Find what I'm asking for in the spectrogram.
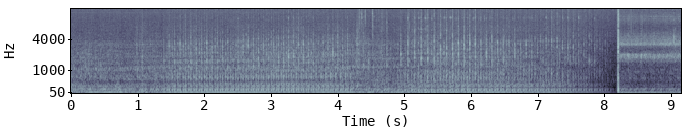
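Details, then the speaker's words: Motorcycle riding a larger practice oval: engine note falls under engine braking after a downshift to second with clutch slip, pulls up on throttle roll-on, dips at the upshift to third, then climbs again; normal riding. "Listen to the motorcycle. You can hear the engine braking, the roll on, and the upshift to third with continued roll"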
